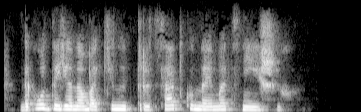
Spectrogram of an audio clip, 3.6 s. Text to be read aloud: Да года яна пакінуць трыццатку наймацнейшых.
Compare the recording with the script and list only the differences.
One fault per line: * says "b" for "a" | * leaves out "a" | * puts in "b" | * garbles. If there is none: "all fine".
all fine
